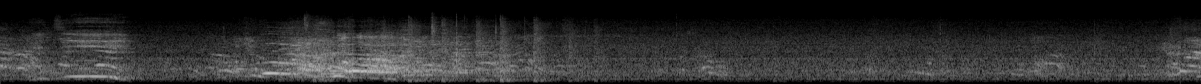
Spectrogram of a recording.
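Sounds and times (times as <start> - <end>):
voices shouting: 0.0 - 5.8, 11.5 - 12.0.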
